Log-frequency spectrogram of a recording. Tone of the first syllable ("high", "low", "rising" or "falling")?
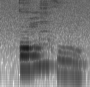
high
